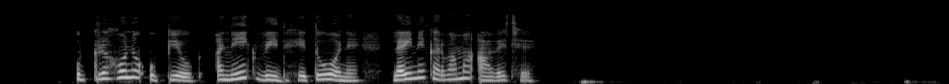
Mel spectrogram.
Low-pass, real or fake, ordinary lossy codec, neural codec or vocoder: none; real; none; none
